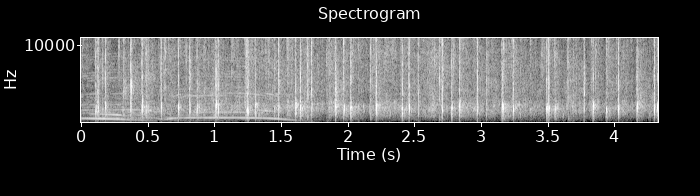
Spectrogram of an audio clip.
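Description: An audience applauds: a dense, steady patter of many hands clapping for about four seconds, with a brief voice sliding over the claps at the start.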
